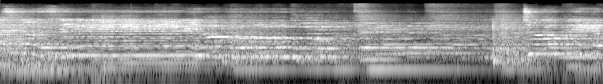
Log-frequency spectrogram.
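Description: Children singing a gospel song together into microphones, in long held notes, with a short breath and a new phrase starting near the end.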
